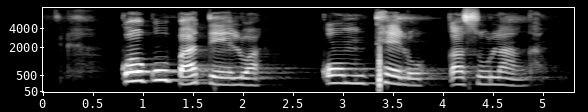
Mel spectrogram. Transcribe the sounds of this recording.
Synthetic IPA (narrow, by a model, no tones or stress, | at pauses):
k̬ok̬ʼub̥ʱad̥ʱɛlwa | k̬om̩tʰɛlɔk̬ʼasɔlaːŋɡʱa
